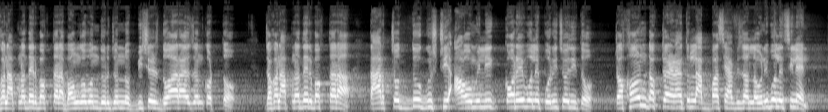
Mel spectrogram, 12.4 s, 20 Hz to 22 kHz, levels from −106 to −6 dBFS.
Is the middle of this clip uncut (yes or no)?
yes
